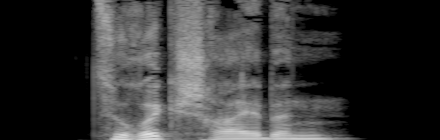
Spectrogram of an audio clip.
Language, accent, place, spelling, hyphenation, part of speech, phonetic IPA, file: German, Germany, Berlin, zurückschreiben, zu‧rück‧schrei‧ben, verb, [tsuˈʁʏkʃʁai͡b.ən], De-zurückschreiben.ogg
- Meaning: to write back (data)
